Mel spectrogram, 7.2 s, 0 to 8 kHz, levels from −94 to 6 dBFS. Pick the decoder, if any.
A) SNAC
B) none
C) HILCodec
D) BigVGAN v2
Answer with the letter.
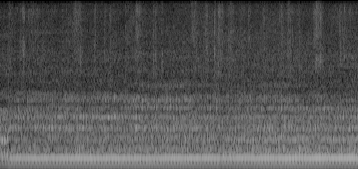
B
